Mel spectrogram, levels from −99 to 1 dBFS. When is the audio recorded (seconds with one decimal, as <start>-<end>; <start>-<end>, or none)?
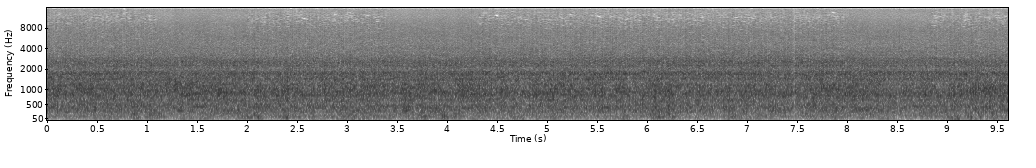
0.0-1.1; 2.0-3.4; 4.3-8.0; 8.8-9.6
